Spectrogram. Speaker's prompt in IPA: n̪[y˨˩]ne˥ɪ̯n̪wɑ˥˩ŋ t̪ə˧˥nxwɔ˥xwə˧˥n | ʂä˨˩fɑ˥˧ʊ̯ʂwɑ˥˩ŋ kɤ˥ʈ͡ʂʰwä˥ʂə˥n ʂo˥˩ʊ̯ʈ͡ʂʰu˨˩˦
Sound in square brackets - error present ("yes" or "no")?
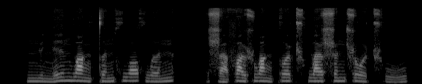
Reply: no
